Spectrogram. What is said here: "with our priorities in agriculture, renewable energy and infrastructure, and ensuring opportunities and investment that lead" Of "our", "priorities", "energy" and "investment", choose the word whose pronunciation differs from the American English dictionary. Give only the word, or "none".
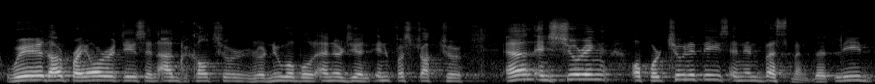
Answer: priorities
